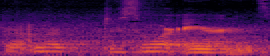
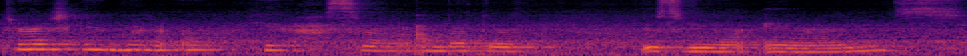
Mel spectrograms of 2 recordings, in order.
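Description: First: Muffled, a bit faster; through fencing mask. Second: Muffled behind a mask; through fencing mask. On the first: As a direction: speak through a face mask. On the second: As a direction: talk through a face mask. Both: Real, not acted. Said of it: "I hope you can hear me in my mask".

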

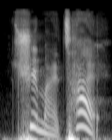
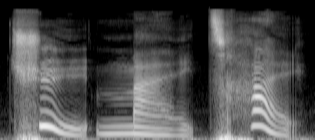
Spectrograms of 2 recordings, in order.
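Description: First: Said in the usual way. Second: Separate, drawn-out syllables; slow teaching take; slow demonstration. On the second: Shown as a demonstration. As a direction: model each tone slowly. Teacher repeats phrase slowly.

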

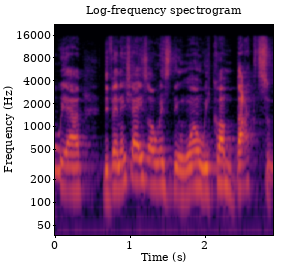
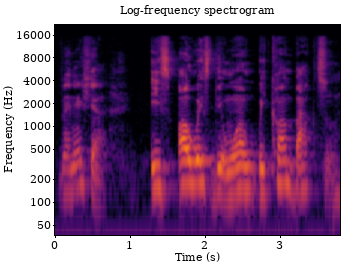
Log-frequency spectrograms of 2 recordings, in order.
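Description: First: Said in the usual way. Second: Venetian set apart, then always leaned on; stress on Venetian and always. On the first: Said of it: "and you can see the emphasis". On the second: Shown as a demonstration. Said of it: "Emphasis on Venetian, emphasis on always".

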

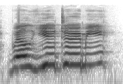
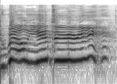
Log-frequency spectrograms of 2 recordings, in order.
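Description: First: Said in the usual way. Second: High and loud, cracking up; higher, louder, giggling re-ask; laughing repeat. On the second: Real, not acted. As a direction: repeat it laughing at the double meaning. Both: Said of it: "that sounded so bad".

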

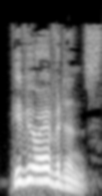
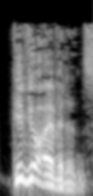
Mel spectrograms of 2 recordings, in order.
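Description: First: High, loud angry command. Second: High, loud regal order; commanding. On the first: King repeating his order to the Hatter, angry. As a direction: demand it angrily, pitched well up. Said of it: "the king repeated angrily". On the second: King to the nervous Hatter in the witness box, commanding. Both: A narrator's reading.

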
